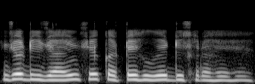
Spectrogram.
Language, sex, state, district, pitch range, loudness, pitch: Hindi, female, Chhattisgarh, Raipur, 200-225 Hz, -15 LUFS, 210 Hz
